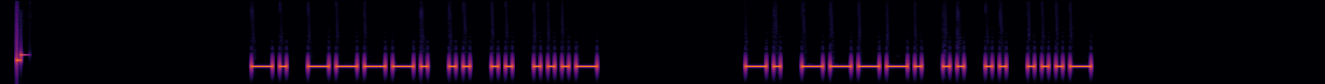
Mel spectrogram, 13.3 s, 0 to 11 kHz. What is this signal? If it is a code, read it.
Morse code, heard as a keyed tone, about 17 wpm, 700 Hz. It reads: N9IIV N9IIV
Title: USA Call Signs - 5 Characters - Repeated 2x - 17wpm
